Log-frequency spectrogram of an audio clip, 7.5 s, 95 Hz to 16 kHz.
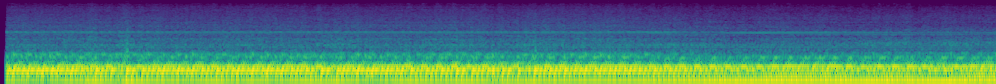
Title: Turbo 328 misfiring at idle. Super confused!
